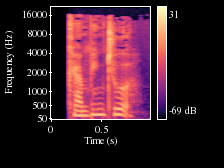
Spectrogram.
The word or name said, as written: campingtur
